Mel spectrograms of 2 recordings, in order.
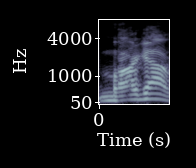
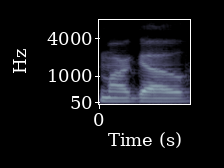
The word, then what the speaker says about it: Margot: But Margot Robbie, man, how did I forget about her? Well, how do you pronounce her name wrong? It's Margot. You just said Margot.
